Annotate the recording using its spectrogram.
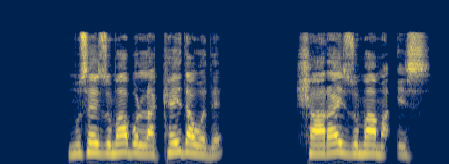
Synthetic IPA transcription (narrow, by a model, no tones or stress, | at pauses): mʊs̬ɛjzʊmaːbɔlːɐkɛjɪd̪ɐwɔd̪ɛ | ʃaːɾɐjzʊmaːmɐʔis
